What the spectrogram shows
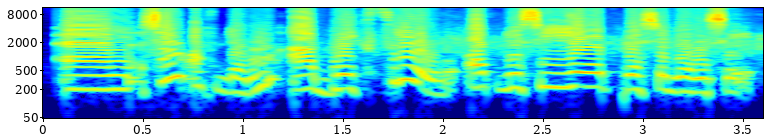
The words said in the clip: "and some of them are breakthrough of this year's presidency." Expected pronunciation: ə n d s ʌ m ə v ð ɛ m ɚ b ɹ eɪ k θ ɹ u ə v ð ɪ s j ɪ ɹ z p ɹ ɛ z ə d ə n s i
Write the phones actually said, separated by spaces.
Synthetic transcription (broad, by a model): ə n s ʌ m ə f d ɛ m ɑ b ɹ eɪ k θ ɹ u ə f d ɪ s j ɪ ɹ p ɹ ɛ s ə d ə n s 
